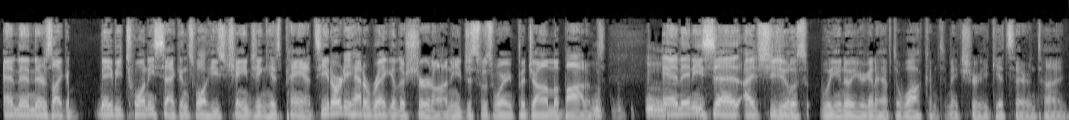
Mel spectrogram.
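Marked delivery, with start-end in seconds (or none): 8.2-10.7 put-on disappointed tone, lower and faster. Speaker retelling what a woman said to them, in a mock-disappointed tone. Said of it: "in that tone of voice where it's like, I'm not so much angry. I'm disappointed".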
